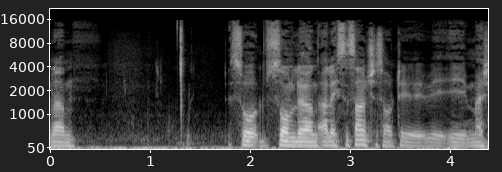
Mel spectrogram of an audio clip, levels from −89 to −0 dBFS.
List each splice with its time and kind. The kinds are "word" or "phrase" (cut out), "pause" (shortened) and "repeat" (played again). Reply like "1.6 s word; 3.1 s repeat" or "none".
2.7 s word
